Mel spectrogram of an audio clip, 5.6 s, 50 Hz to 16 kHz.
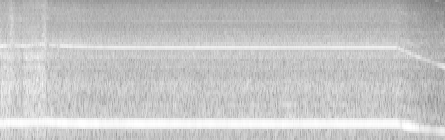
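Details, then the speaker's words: Bissell 2259/2252 vacuum, reference of how it should sound: steady even motor whine with clean constant high tone, winding down at switch-off; healthy suction motor, normal running. "What it should sound like. If yours sounds any different, keep that in mind."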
